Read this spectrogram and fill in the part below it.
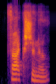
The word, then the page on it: factional: Indian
